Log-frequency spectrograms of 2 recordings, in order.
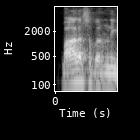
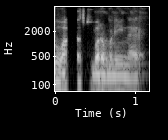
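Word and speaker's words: வாலசுப்ரமணியன்: பாலசுப்ரமணி கிடையாது, வாலசுப்ரமணியனாரு.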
